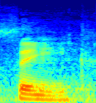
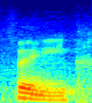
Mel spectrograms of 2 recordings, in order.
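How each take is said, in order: The two takes are said the same way.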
